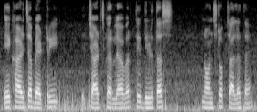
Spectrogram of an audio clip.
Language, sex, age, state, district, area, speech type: Marathi, male, 18-30, Maharashtra, Nagpur, urban, spontaneous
